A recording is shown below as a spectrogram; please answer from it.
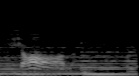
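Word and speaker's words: Seam: The name Shawn, pronounced Shawn.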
